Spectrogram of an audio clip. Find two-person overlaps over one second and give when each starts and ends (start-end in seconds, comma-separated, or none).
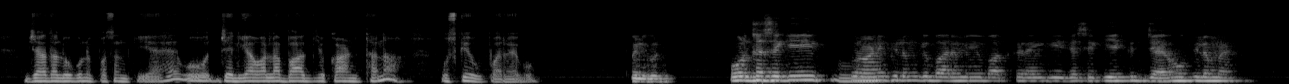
none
